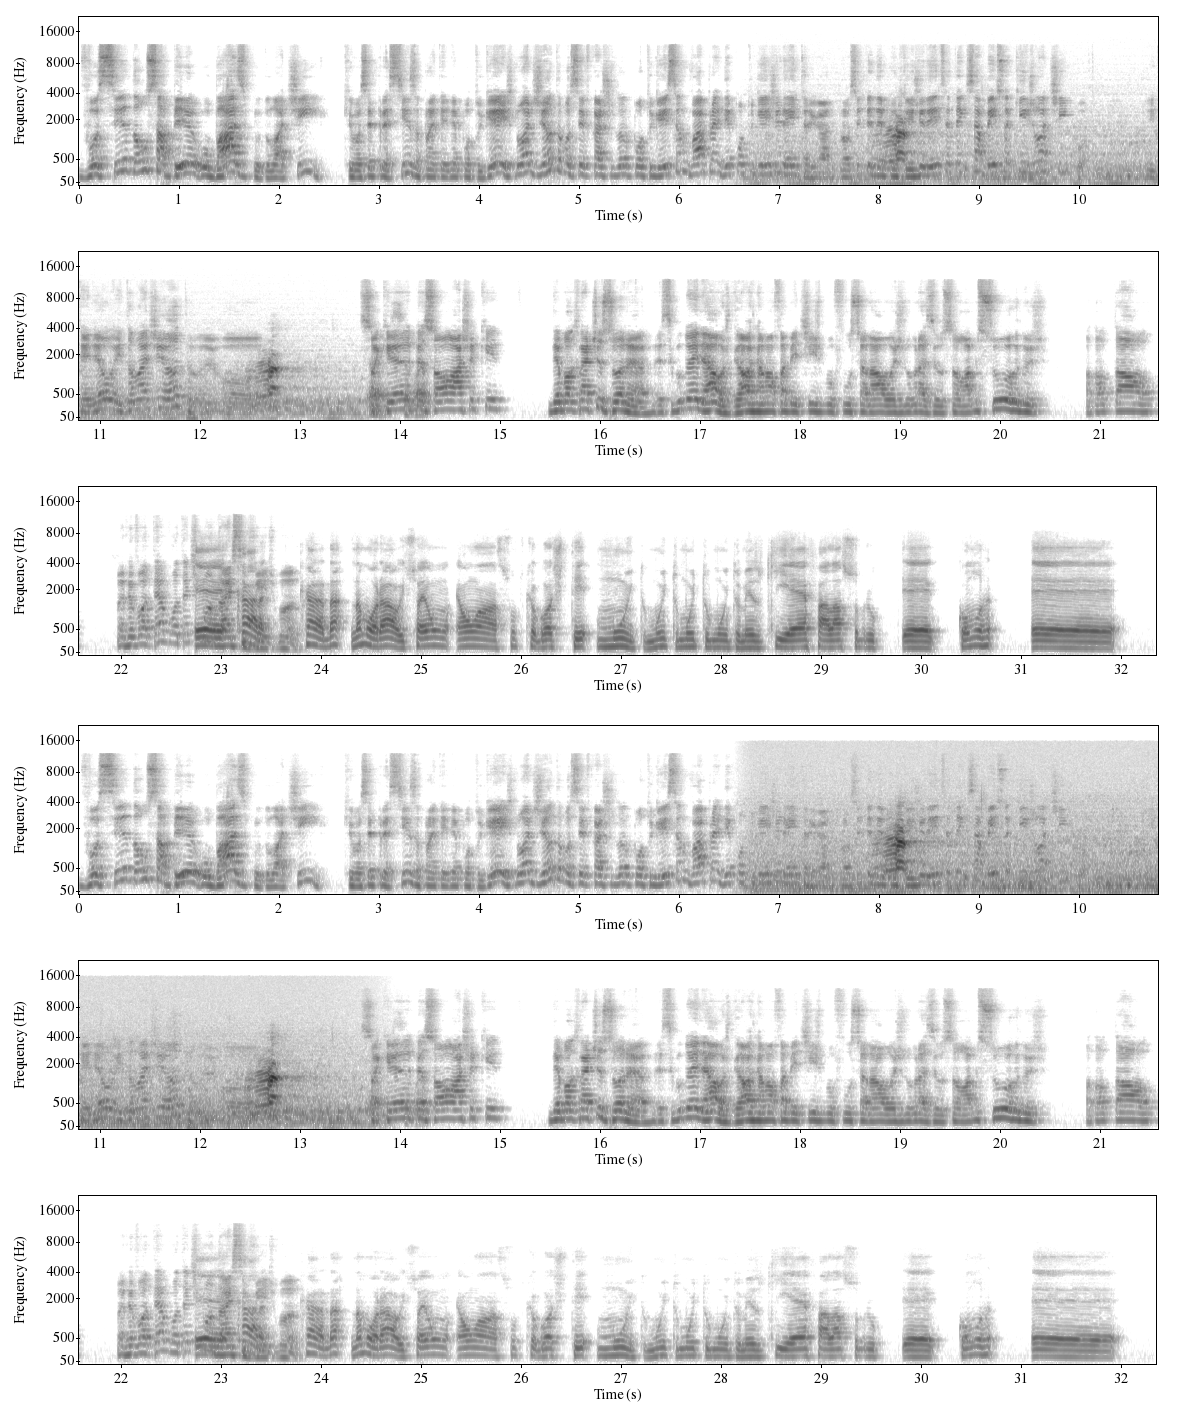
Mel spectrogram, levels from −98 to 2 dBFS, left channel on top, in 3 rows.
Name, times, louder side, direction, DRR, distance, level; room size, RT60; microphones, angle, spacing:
voice 1, 0.0-10.1 10.7-12.7 13.6-15.1 15.5-20.5 20.9-21.6 22.0-23.8, left 2 dB, 20° left, 0.7 m, -45 dB
Fowl, 6.6-14.0, right 9 dB, 80° right, 0.3 m, -39 dB
voice 2, 13.7-14.3 22.7-23.5 23.9-30.7 31.1-32.0, left 5 dB, 60° left, 0.3 m, -42 dB
6.8 x 2.3 x 2.9 m
head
